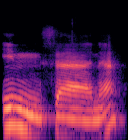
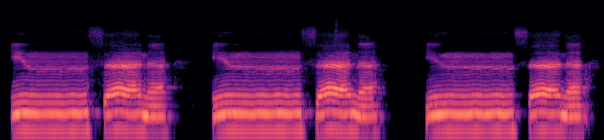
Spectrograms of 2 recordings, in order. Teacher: Insana, right? So it's, we put our tongue in a position close to but not touching the makhraj of sin. So we're moving towards that, and we hold the sound with a ghunna, then we move onto the sin, right?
